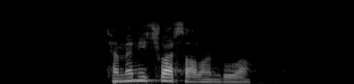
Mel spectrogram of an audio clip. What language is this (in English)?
Central Kurdish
